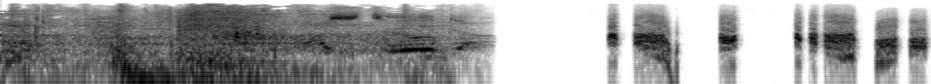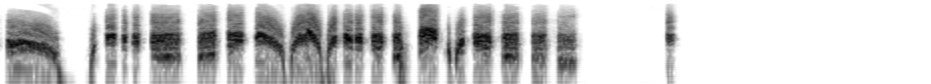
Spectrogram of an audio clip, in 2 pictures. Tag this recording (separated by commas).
Music, Speech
